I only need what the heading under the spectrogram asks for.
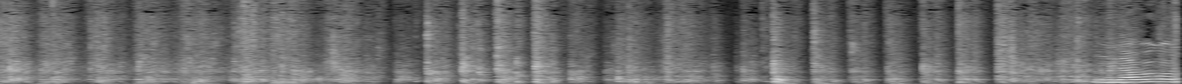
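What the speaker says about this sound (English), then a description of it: "Now we're going to whisk it." A whisk clatters fast and steadily against a bowl while chocolate cake batter with eggs and sugar is mixed, a busy metallic tapping and scraping close by.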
